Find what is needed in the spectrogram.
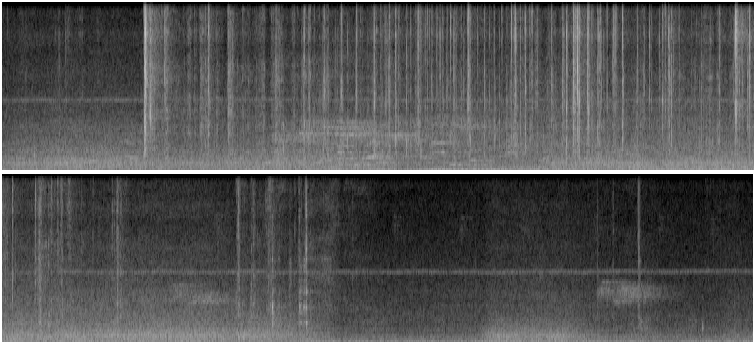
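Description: Small zip-lock plastic bag of Hall-sensor ICs handled between the fingers: irregular sharp crinkles and clicks over a low steady hum, stopping about ten seconds in.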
